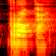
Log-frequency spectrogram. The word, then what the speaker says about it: roca: Second, when it comes at the beginning of a word. For example, roca.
